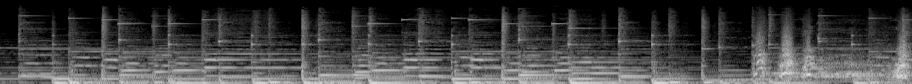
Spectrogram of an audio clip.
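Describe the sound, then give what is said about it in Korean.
A large Tibetan Mastiff barks repeatedly in deep, loud bursts over a bed of tonal music with tinkling, bell-like accents, with no one talking. “몸은 나기만 하고 성질은 사납고 목소리가 우렁찬 것이 마치 사자와 같다.”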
